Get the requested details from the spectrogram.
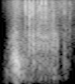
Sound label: Fan; Cut the Rope: Time Travel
